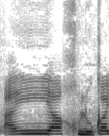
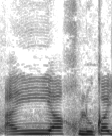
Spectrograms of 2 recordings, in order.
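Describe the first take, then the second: First: The n is silent and merges into the y. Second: The same.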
